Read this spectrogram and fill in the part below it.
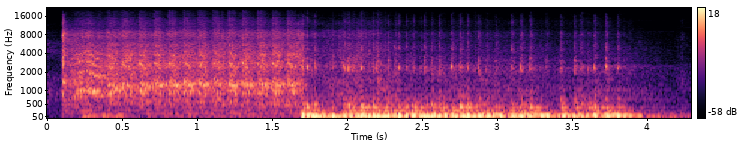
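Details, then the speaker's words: Ferrari 360 first start after resetting ECU learned parameters by cutting the battery: cranks, catches, flares, then rough wandering idle expected while the ECU recalibrates over a 5-minute idle. "It will probably idle terribly for a while, but then it will start to do its recalibration stuff and things should improve."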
